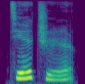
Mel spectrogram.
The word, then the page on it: 截止: jié zhǐ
